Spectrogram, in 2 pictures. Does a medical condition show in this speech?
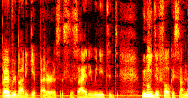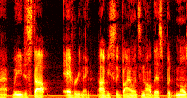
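No.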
